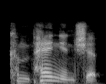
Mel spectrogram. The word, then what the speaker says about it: companionship: at the very beginning instead of saying C okay it's Kum companionship the stress is on pan companionship okay very good uh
